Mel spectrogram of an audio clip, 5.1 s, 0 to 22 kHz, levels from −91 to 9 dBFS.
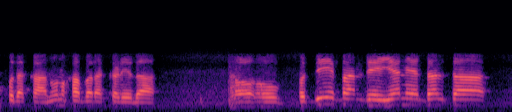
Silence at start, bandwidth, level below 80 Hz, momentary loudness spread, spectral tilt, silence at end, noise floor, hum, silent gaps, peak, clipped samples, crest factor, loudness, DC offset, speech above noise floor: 0.1 s; 3.8 kHz; -82 dBFS; 6 LU; -6 dB/octave; 0.3 s; -58 dBFS; none; none; -8 dBFS; under 0.1%; 20 dB; -27 LUFS; under 0.1%; 31 dB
